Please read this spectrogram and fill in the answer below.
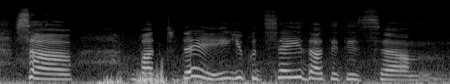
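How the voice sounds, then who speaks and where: A woman with a Greek accent speaks at a high pitch. Noticeable background noise and audible room echo surround her voice. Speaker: travel vlogger. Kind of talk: walking tour guide commentary. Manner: halting, many fillers.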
